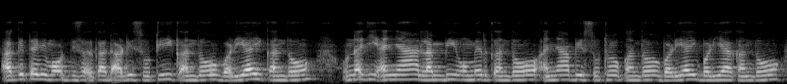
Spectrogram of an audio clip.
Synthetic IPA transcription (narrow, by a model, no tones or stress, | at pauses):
ɐɠɪt̪ebɪmoːɾd̪isɐɾkaɗa̰ːɖʱisʊʈʰikɐ̃nd̪obɐɽ̤ijaːikɐ̃nd̪o | ʊnə̆d͡ʑiːɐɲãlɐ̃mbiʊmɪɾkɐ̃nd̪oɐ̰ɲãbɪsʊʈʰokɐ̃nd̪obɐɽ̤ijaːibɐɽ̤ijakɐ̃nd̪o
